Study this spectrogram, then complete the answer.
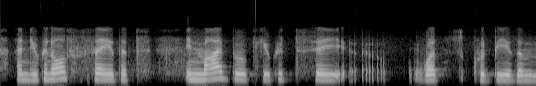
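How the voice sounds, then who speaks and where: With a Danish accent, a woman speaks at a medium pitch. Her pace is fairly slow. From Denmark. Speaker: voice coach and author. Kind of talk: interview. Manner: halting.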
